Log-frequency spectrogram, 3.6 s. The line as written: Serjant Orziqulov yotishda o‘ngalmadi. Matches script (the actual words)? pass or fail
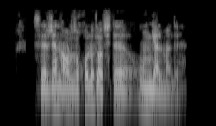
pass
